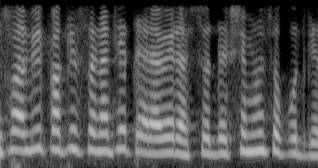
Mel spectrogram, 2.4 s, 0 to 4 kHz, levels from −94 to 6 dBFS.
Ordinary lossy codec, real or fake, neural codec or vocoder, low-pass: none; fake; codec, 16 kHz, 2 kbps, FreqCodec, larger model; 3.6 kHz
